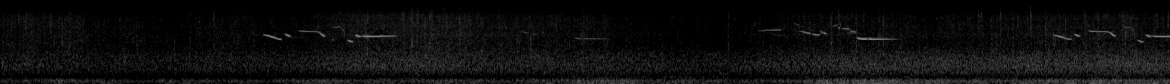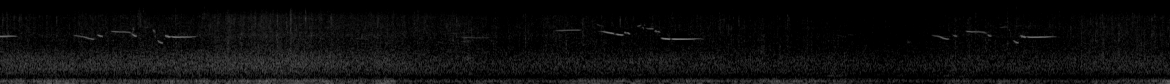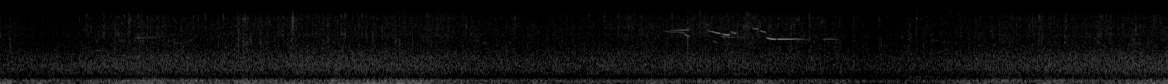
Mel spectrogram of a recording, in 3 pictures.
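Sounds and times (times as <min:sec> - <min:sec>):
steady outdoor hiss: 0:00.0 - 0:35.0
songbird chirping: 0:07.6 - 0:09.1, 0:10.4 - 0:13.8, 0:30.0 - 0:31.9.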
